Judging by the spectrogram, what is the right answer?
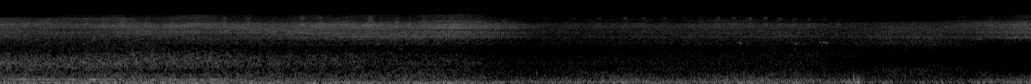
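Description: Insects chirring in a steady, high, even hiss, louder for the first half and softer after, over a low rumble.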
